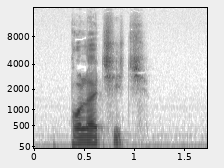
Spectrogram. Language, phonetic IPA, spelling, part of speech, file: Polish, [pɔˈlɛt͡ɕit͡ɕ], polecić, verb, Pl-polecić.ogg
